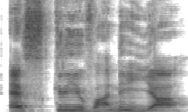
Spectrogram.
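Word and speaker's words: escribanía: এস চি এর এস্ক্রো এস্ক্রিভানিয়া এস্ক্রিভানিয়া এস্ক্রিভানিয়া মানে পড়ার বা লেখার টেবিল। এস এর উচ্চারণ এস চি এর ই ক্রি বি আ বা এন ই আ নিয়া এস্ক্রিভানিয়া মানে পড়ার বা লেখার টেবিল।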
